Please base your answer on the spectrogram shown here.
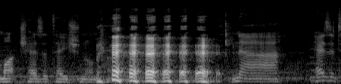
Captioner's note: laughing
